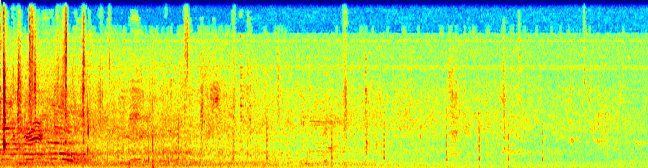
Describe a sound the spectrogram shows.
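A tennis ball bounces repeatedly on a hard court.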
